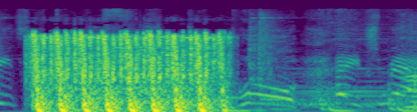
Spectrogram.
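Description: A burst of rapid automatic-gunfire sound effect, about a dozen evenly spaced shots in roughly one second, that starts just after the rapped line ends and cuts off suddenly.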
